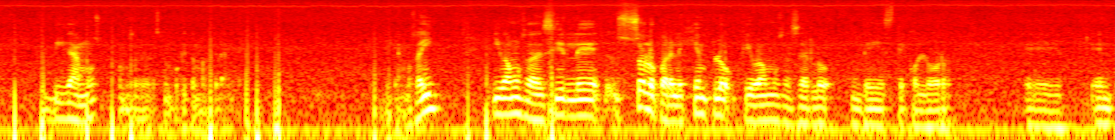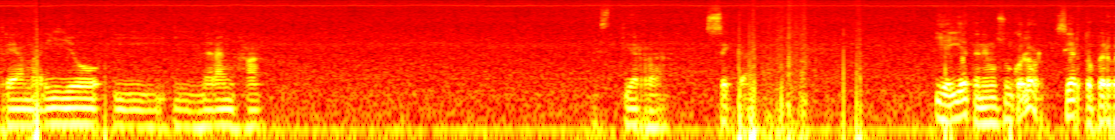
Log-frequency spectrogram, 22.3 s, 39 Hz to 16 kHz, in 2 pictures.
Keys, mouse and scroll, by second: 2.1-4.4 drag, 5.3 click, 7.6-9.7 drag, 15.5-17.3 middle drag, 17.4 scroll down 1, 18.1 scroll up 1.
